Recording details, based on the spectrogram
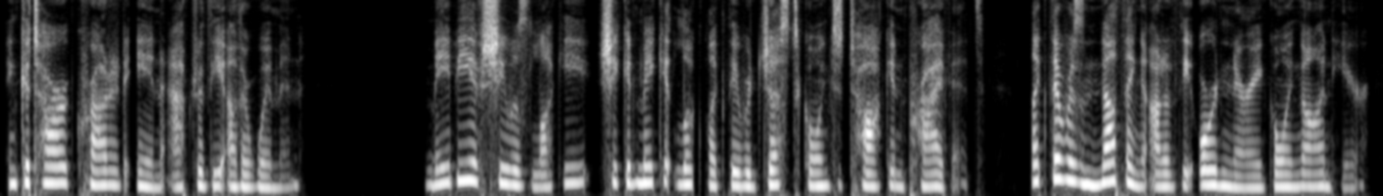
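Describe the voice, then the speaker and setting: A woman's voice: medium pitch, a little mellow, no room sound. A woman reading fiction aloud as a scripted narrator, close to the mic.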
